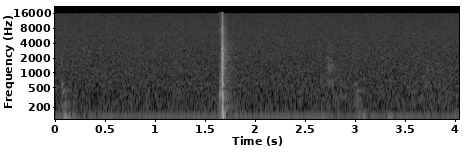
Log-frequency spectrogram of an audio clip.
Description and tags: Some fight sounds I made...
combat, fight, fighting, fist, hit, kick, leg, punch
